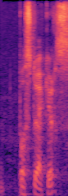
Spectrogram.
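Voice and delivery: ordinary talk

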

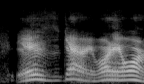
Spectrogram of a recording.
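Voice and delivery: high, creaky, reptilian lizard-like voice. Player shows how a character talked before becoming a lizard man: lizard-like voice. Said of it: "Did anyone tell you sound like a lizard?".

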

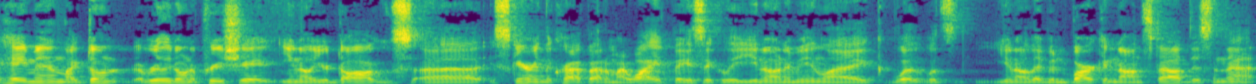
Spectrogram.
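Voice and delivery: normal talking voice

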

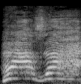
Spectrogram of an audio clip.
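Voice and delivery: very high, shrill, loud shout. Retelling catching a nine-year-old out at garden cricket: imitating own shouting. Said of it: "I'm like this".

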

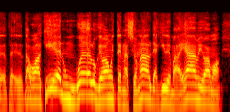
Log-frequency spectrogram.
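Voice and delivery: mock Cuban-accented Spanish. Showing how a cuban airline announcer would sound: imitating a cuban accent. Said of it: "No hablaba como cubano, que hablaban así".

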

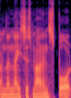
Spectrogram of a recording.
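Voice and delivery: slow, put-on sad-sounding voice. Speaker plays Andy Murray describing himself: slow, mock-sad Andy Murray impression. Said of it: "i speak very slowly and i sound a bit sad".

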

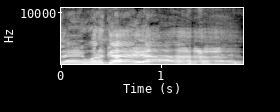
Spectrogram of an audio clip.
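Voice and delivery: very high, very slow, long stretched "ah", comic. Riffing on doing a comedy set in character: Rodney Dangerfield impression. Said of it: "I gotta watch more Rodney Dangerfield".

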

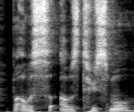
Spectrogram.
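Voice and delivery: normal talking voice

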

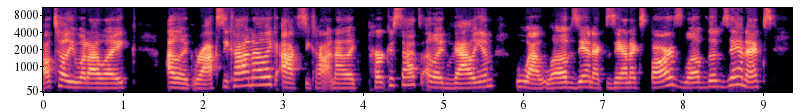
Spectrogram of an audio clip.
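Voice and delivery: ordinary talk

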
